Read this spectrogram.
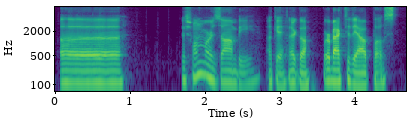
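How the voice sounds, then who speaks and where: A man's voice: fairly low pitch, steady tone, normal speed, clear, resonant tone, no echo, clean studio sound. A man from the Philippines giving casual, rambling commentary while live-streaming a game. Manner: chatty, rambling, thinking aloud.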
